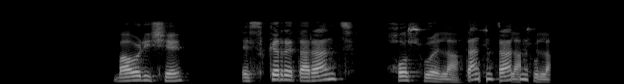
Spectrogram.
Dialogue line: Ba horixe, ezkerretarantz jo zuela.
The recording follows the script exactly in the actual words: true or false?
false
